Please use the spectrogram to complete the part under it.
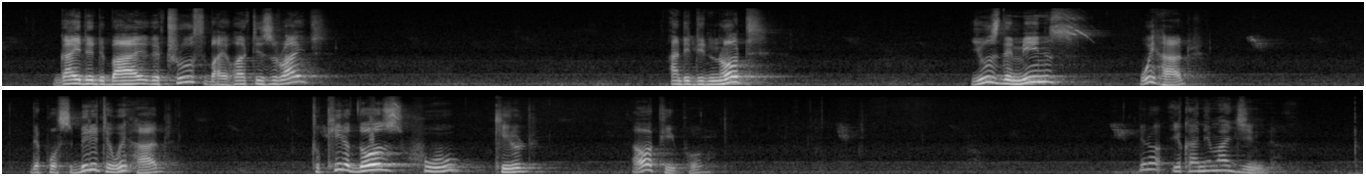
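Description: A middle-aged man speaks calmly into a microphone, with long pauses between phrases.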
